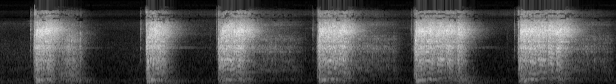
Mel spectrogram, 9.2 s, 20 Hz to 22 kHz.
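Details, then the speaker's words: Chevrolet Biscayne after a 1/32 shim was added to the starter, distributor disconnected so the engine turns over without firing. Six short starter bursts; the engine spins over briskly and evenly, so cranking is healthy. "So the distributor's disconnected so it won't turn over. Well, it won't fire, but it'll turn over."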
